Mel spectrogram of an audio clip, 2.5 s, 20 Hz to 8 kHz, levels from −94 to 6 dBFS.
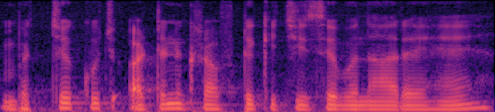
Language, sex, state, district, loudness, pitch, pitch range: Hindi, male, Uttar Pradesh, Gorakhpur, -29 LUFS, 110 Hz, 105-125 Hz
